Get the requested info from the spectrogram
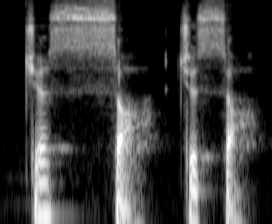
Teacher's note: You link the S with the S. Link them together.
